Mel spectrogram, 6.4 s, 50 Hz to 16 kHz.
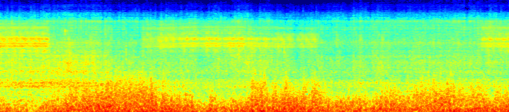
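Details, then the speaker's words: Cheap AliExpress 200mm front disc brake caliper and bracket set fitted to a motorcycle's 10-inch front wheel: thin high-pitched hiss-squeal over the running rumble, sounding while braking until stopped and gone once the brake is released; source unclear. "この音は何でしょうか？ブレーキを離したら音がしない。"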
